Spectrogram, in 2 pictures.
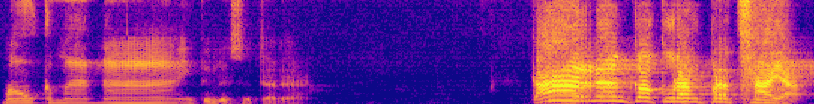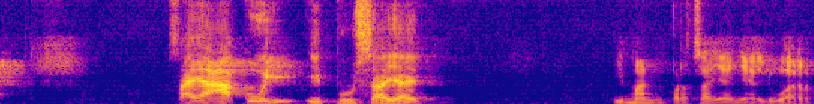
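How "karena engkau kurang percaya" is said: louder, rising rebuke from the pulpit; fervent preaching. Acted. Preacher rebuking the congregation's weak faith, forceful. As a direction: drive the point home hard.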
